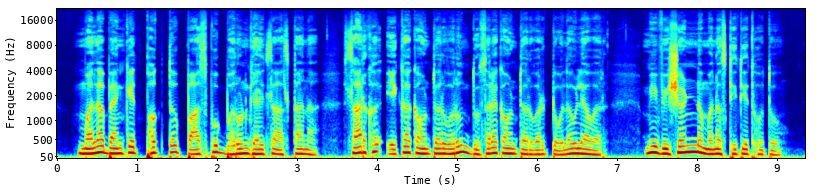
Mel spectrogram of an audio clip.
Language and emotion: Marathi, sad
